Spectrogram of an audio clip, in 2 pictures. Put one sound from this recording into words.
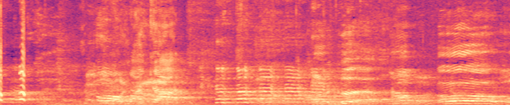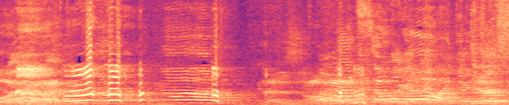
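A man coughs and splutters after a drink.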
